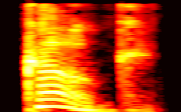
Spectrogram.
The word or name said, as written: coak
